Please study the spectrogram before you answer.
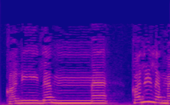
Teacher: واخد بالك التنوين بعده ميم، ادغام بغنى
